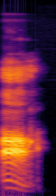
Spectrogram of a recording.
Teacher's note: विवृत स्वर एक ही होता है वो होता है आ यानी पूरा मुख खुला हो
